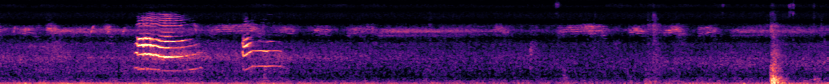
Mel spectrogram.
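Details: Calico cat meowing in summer: two short meows near two seconds, the first a longer bending cry, the second brief, then quiet with a steady low hum and a sharp knock near the end.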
